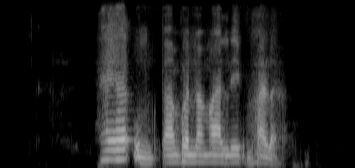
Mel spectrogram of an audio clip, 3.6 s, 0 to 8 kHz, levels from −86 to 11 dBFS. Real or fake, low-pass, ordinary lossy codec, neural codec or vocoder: fake; 7.2 kHz; Opus, 32 kbps; codec, 16 kHz in and 24 kHz out, 0.6 kbps, FireRedTTS-2 codec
